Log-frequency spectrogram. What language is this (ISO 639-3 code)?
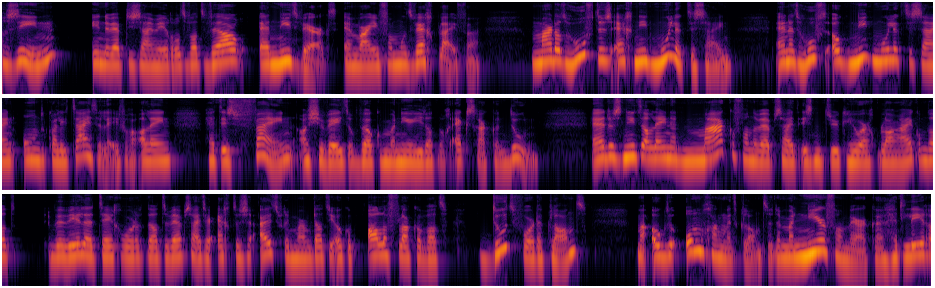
nld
